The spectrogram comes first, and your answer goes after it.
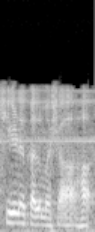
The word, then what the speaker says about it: क्षीणकल्मषाः: Labante brahma nirvanam rushayaha kshina kalmashaha. So these are very few places where visarga has to be pronounced completely.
